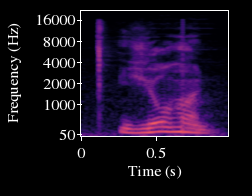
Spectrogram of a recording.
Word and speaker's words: Johan: Johan. But J है इसका spelling, तो ये लगता है ऋतिक वाला H साइलेंट है।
